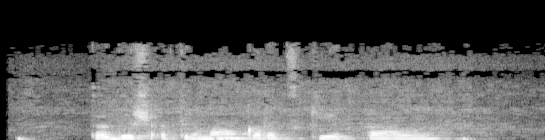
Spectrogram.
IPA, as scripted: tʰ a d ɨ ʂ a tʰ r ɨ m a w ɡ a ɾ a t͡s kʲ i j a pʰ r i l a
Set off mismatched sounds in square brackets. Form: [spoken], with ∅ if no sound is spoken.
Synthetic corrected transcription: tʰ a d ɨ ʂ a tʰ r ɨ m a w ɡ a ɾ a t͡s kʲ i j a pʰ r [a] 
